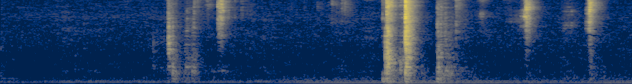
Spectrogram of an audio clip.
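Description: Beads and small tools being handled on a work table while a cord is knotted: a scattering of sharp clicks and taps, the loudest pair about four seconds in.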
